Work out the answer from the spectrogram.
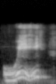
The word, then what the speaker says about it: Ve: Now, actually, in Norwegian, V is pronounced as W, so it's Farm We.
